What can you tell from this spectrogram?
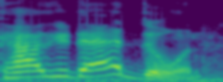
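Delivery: high-pitched caseworker question; Chloe. Retold or imitated. Caseworker asking Matt about his dad, high imitation. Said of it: "and she's like".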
